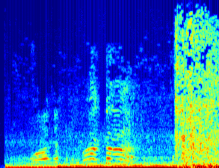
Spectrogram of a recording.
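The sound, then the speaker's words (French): Artillery blast from a French howitzer fired by a Ukrainian unit toward Russian lines in eastern Donetsk: a steady low rumble with voices, then a sudden loud, harsh burst of noise that carries on to the end. “Cette unité ukrainienne tire un obusier français en direction des lignes russes dans la région orientale de Donetsk”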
